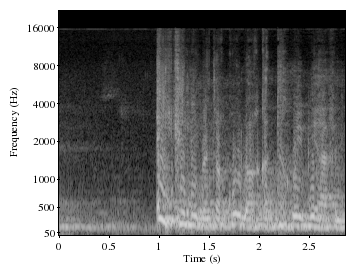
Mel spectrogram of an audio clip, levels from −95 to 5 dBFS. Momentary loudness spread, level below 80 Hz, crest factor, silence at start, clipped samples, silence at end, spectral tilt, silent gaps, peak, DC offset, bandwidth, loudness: 18 LU; -50 dBFS; 12 dB; 0 s; under 0.1%; 0 s; -6.5 dB/octave; none; -8 dBFS; under 0.1%; 16 kHz; -19 LUFS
